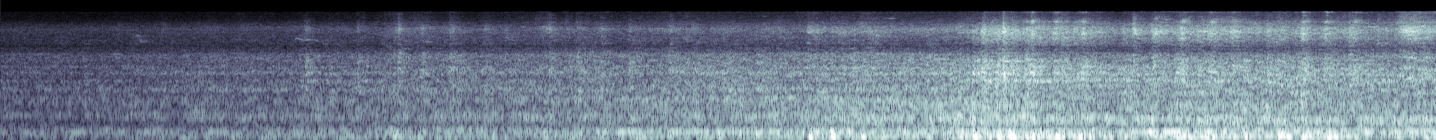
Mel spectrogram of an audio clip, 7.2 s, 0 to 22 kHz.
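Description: Two Indian Railways WAG5 electric locomotives hauling a freight train approach and pass close by. A steady hum from the locomotives is joined by wheels rumbling and clattering on the rails, growing steadily louder until the locomotives go by about five seconds in.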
